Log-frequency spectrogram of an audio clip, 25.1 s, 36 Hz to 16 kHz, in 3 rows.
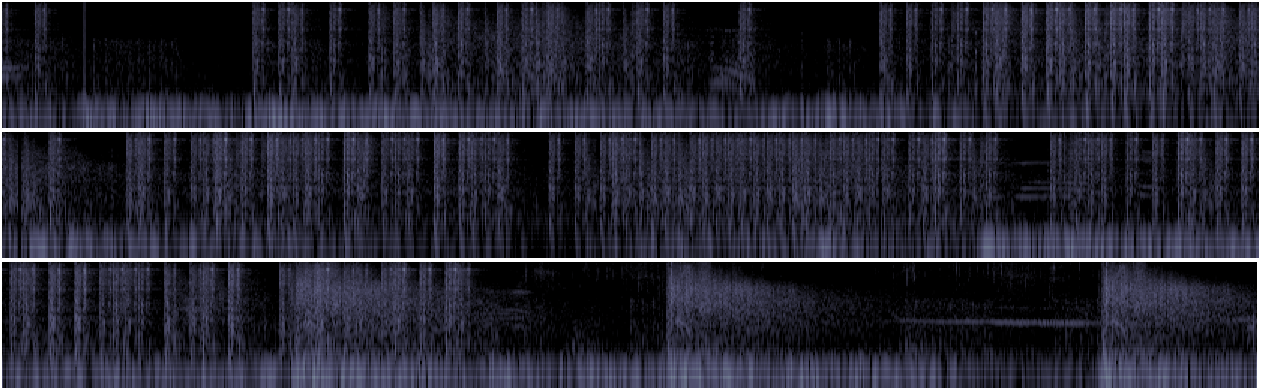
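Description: Machine guns rattle almost without pause in the World War I game Warfare 1917, loud rapid bursts layered with scattered shots and booms, with short gaps between volleys and no talk.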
